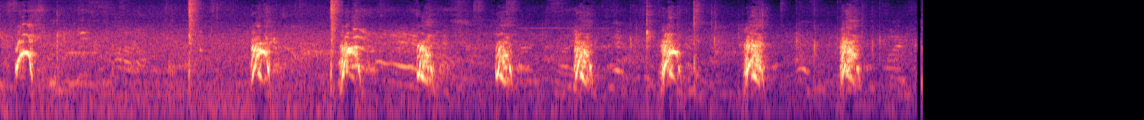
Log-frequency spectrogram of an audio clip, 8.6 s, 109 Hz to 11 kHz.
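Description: A dog barking repeatedly: one sharp bark, then a run of about eight more in quick succession, roughly one every 0.6 s. The sound cuts off abruptly near the end.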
